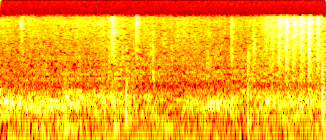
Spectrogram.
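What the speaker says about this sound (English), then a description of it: "No human could live with all these fucking pigeons." Pigeons coo in Detroit: Become Human, a low, soft, continuous burbling from several birds close together, with faint flutters and scuffs, and no talking.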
